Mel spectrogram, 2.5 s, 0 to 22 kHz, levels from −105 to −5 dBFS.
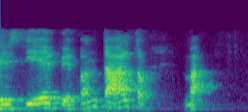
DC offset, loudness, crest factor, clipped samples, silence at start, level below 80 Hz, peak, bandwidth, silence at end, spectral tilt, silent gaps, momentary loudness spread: under 0.1%; -23 LUFS; 20 dB; under 0.1%; 0 s; -62 dBFS; -4 dBFS; 7.6 kHz; 0.45 s; -6 dB/octave; none; 14 LU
